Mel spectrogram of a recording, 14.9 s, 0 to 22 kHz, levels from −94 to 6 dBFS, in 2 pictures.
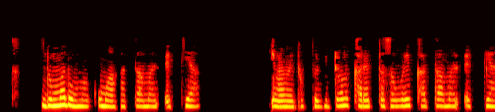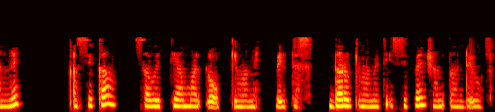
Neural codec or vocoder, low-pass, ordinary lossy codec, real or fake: none; 5.4 kHz; MP3, 24 kbps; real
